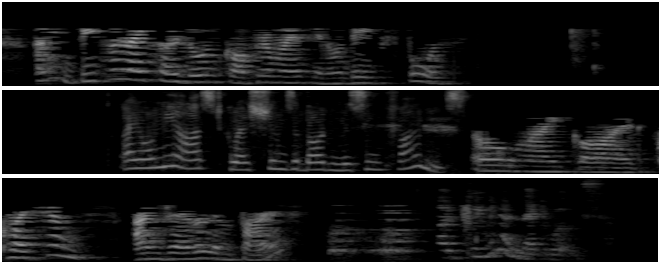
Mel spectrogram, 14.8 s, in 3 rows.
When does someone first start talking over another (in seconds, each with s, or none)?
none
